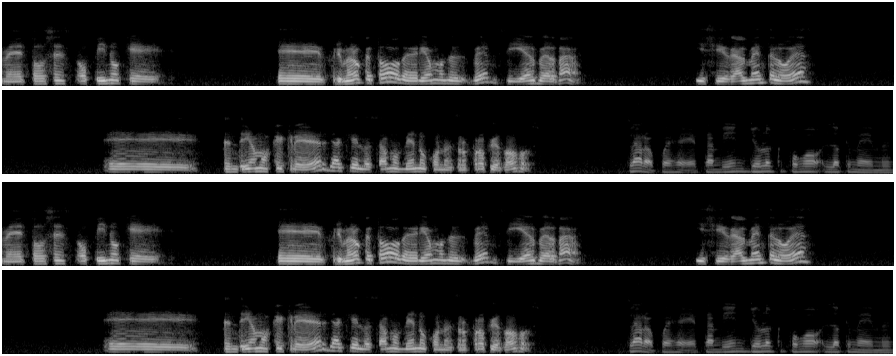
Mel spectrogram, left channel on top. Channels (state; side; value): identical; both; correlation 1.00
